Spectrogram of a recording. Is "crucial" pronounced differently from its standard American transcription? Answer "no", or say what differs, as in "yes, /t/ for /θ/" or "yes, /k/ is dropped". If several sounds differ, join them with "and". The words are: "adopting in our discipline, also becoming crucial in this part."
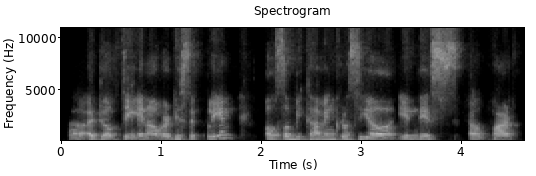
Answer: yes, /s/ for /ʃ/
